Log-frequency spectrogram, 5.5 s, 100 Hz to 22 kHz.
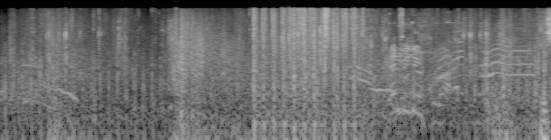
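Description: Gunfire in the video game Battlefield 2042 crackles in scattered shots before a loud, rapid stream of automatic fire, with other battle noise mixed in.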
